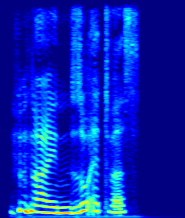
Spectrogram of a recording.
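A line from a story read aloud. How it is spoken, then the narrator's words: Laughing shout. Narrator (German): rief Harald lachend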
